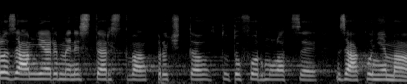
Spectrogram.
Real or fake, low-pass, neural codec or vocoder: real; 10.8 kHz; none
